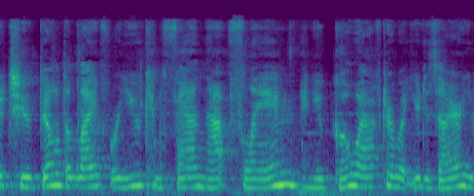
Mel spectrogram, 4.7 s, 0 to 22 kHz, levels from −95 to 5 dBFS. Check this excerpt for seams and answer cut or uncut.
uncut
